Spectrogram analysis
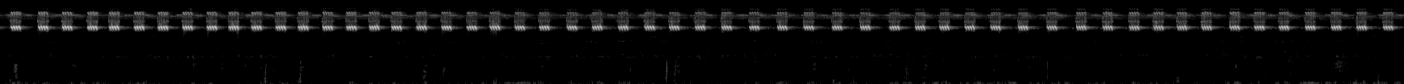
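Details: Unbroken cricket chirping, high-pitched pulses with a ringing overtone, repeated steadily about four times per second against silence.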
